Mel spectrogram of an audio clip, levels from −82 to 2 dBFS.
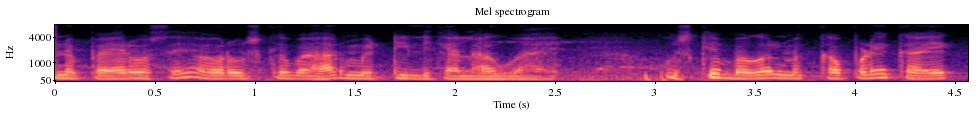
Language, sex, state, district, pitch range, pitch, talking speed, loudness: Hindi, male, Haryana, Charkhi Dadri, 140-165 Hz, 155 Hz, 210 wpm, -16 LUFS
